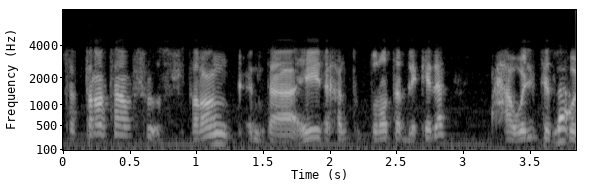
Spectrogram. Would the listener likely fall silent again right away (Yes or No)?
No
